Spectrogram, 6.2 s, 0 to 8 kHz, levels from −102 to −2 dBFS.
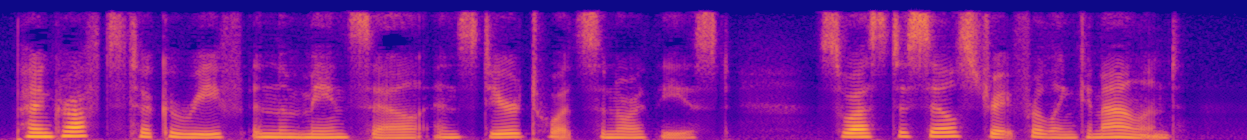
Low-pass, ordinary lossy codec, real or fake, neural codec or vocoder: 7.2 kHz; MP3, 64 kbps; fake; codec, 24 kHz, 0.5 kbps, DualCodec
